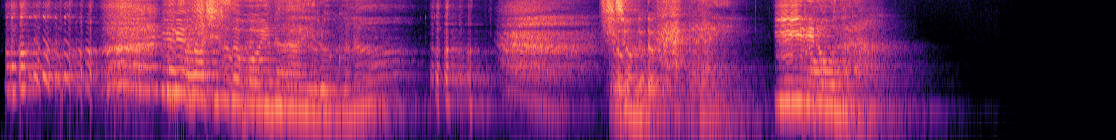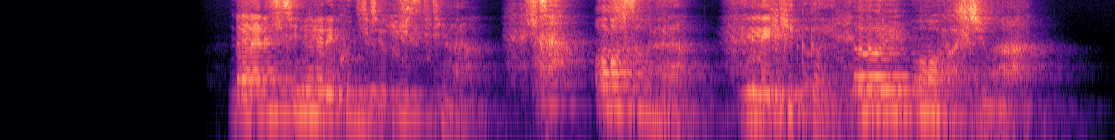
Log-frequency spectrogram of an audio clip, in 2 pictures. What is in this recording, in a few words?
cinematic voice; lineage2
